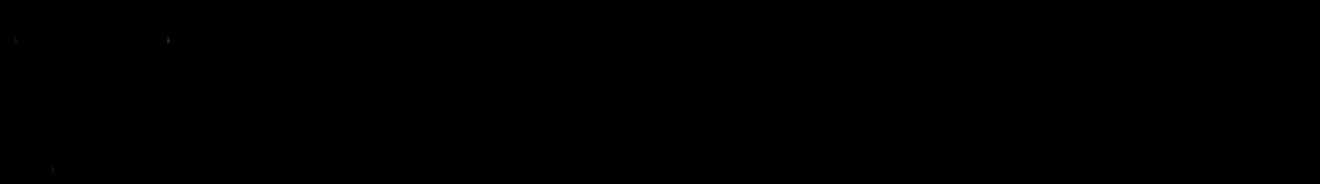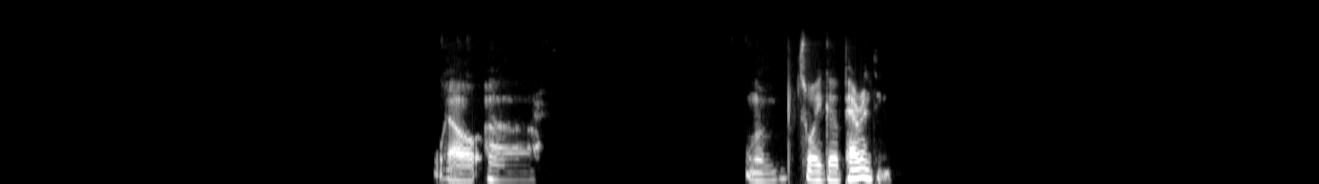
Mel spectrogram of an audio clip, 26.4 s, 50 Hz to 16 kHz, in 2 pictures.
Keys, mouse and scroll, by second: 3.2 ctrl+z, 6.0-9.1 drag, 9.1 shift+d, 9.9-15.7 drag, 15.7 click, 20.4 right click, 22.7-26.3 drag.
